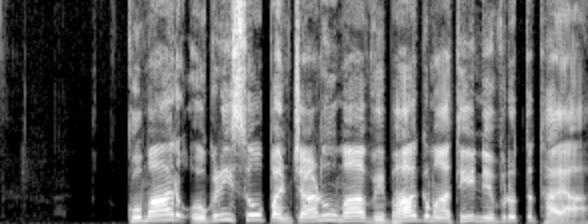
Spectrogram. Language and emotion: Gujarati, neutral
